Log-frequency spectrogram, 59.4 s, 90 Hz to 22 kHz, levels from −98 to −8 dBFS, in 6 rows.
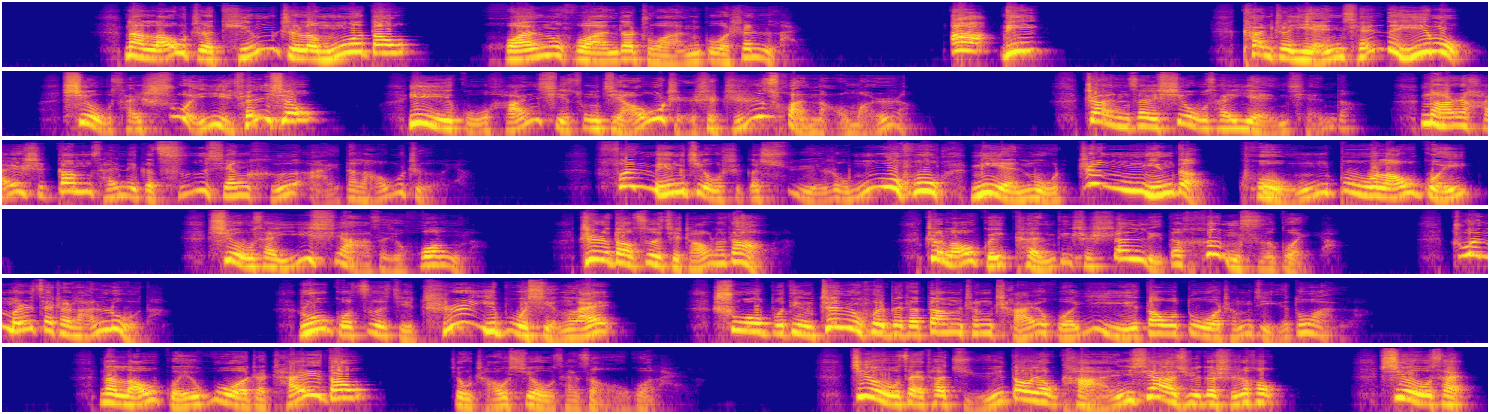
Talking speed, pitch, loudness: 180 characters per minute, 220 Hz, -13 LUFS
